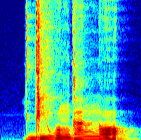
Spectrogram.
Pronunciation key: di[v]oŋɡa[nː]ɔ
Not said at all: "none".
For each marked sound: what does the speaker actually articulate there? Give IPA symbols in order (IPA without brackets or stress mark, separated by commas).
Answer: w, nː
